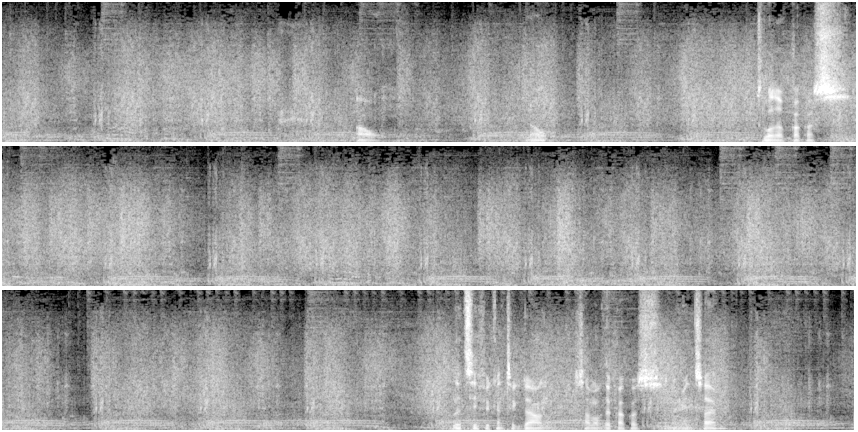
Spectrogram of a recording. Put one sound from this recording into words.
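A shotgun fires in loud, repeated blasts.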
